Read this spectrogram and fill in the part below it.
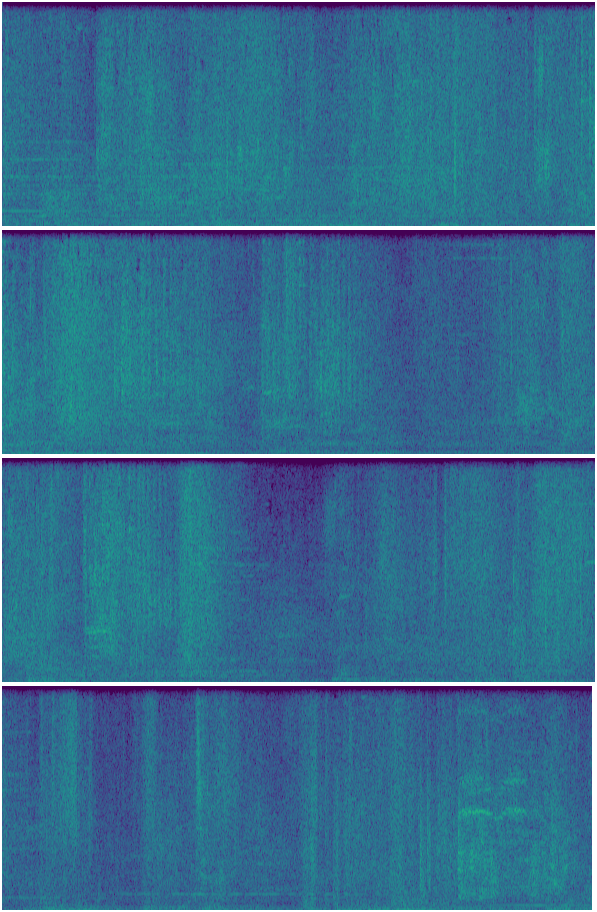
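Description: Magic spells crackle and whoosh in quick bursts.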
